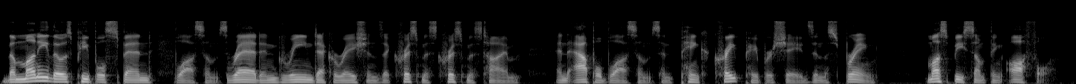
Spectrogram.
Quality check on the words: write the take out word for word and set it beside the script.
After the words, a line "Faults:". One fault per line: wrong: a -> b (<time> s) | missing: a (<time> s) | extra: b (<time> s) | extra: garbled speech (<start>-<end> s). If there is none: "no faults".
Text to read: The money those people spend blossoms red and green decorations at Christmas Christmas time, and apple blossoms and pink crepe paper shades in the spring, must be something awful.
The money those people spend blossoms red and green decorations at Christmas Christmas time, and apple blossoms and pink crepe paper shades in the spring, must be something awful.
Faults:
no faults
